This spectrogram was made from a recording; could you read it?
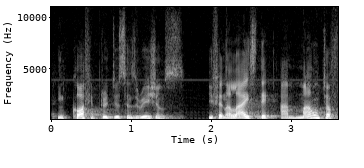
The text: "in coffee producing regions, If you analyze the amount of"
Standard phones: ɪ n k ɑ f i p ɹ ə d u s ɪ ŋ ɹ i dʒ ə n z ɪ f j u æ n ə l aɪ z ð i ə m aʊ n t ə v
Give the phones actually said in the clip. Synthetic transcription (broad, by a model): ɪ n k ɑ f i p ɹ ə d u s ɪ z ɹ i ʒ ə n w ɪ f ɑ n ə l aɪ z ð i ə m aʊ n t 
